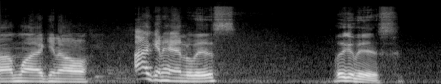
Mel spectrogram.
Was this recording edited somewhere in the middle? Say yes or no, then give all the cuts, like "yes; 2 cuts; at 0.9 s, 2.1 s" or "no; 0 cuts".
no; 0 cuts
